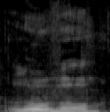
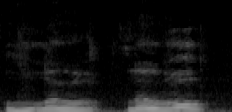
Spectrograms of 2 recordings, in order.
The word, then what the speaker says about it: Louisville: Louisville? – Louisville. – Louisville. – Yes, very good. – Yeah, apparently it's not pronounced Louisville. – It's not Louisville. I was told from someone who lives there, it's Louisville.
